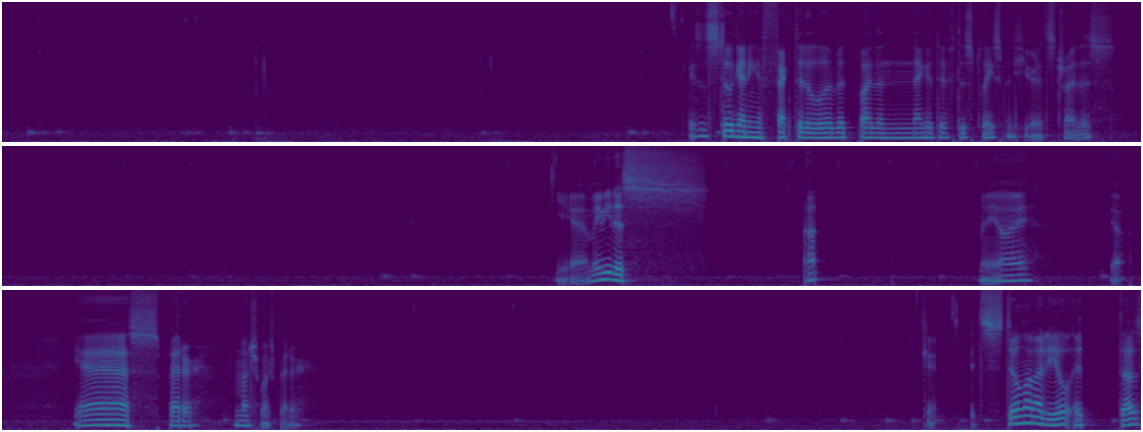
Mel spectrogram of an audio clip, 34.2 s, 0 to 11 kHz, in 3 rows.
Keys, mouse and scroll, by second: 0.0 scroll down 2, 0.5 scroll up 2, 1.9-4.0 drag, 2.6 m, 4.8 m, 6.5 middle click, 6.6-8.7 scroll up 3, 8.7-11.7 drag, 12.6-15.0 drag, 15.2 scroll down 1, 15.3-15.6 scroll down 1, 15.6 middle click, 16.5 click, 17.4 click, 17.9 right click, 18.7-20.3 drag, 19.2 right click, 20.8-21.8 drag, 24.8 middle click, 26.0-28.0 middle drag, 26.9-29.1 drag, 31.2 middle click, 31.5-33.3 scroll down 2, 31.9 middle click, 32.5 middle click, 32.9 middle click, 33.3 middle click, 33.9 middle click.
